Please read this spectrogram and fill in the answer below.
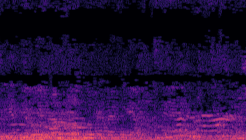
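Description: Chatter of several people talking at once, no words made out.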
